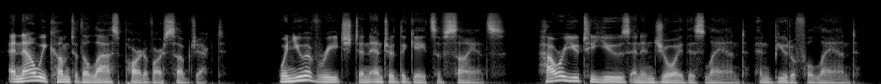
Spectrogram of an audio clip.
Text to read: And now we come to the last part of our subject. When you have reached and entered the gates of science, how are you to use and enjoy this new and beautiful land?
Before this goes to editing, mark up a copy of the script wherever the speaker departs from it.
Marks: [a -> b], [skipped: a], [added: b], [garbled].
And now we come to the last part of our subject. When you have reached and entered the gates of science, how are you to use and enjoy this [new -> land] and beautiful land?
